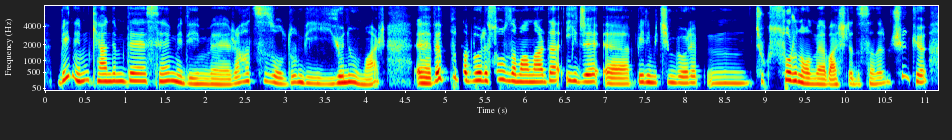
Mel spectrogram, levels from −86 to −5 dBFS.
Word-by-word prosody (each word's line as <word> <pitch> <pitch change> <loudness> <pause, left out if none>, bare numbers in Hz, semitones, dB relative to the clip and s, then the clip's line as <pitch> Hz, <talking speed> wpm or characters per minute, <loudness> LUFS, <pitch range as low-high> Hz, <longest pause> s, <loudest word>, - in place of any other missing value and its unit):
Benim 255 -5 +1
kendimde 225 0 +2
sevmediğim 180 -11 0
ve 140 -1 -2
rahatsız 215 +4 -4
olduğum 185 +3 -1
bir 170 - -5
yönüm 160 +2 +1
var, 135 +2 -4 0.4
eee, 165 -1 +4
ve 245 - +9
bu - - -7
da, 245 -2 +1
böyle, 245 0 +5
son 275 +4 -1
zamanlarda 205 -1 +3
iyice, 210 -4 +1
eee, 155 -1 +1
benim 200 -1 +2
için, 185 +1 -4
böyle, 180 +1 -1
ımm, 170 0 -6
çok 210 - -9
sorun 250 -4 +3
olmaya 150 -5 +2
başladı 145 +2 -2
sanırım. 160 +6 -5
Çünkü, 260 - -4
195 Hz, 150 wpm, -22 LUFS, 160-225 Hz, 0.4 s, ve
